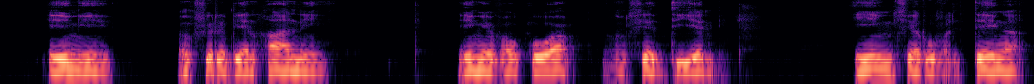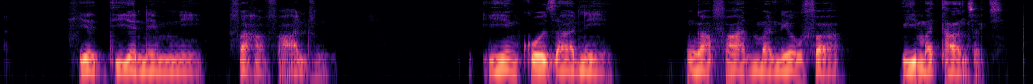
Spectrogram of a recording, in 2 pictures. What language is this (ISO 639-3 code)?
bhr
